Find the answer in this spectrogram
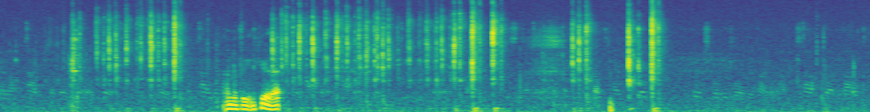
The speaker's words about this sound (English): So I can say, I'm actually just put my headphones on top of the desk, and my Yeti's the sound card I'm using, so I could like type on my keyboard.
